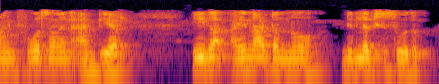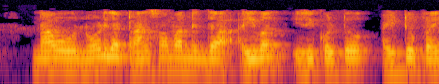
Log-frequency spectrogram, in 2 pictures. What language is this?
Kannada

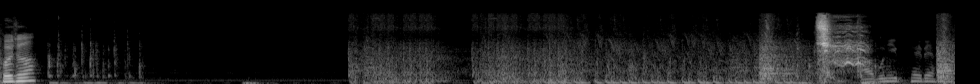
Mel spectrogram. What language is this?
Korean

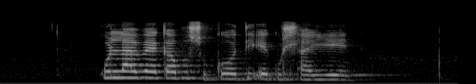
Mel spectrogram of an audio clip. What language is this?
Tsonga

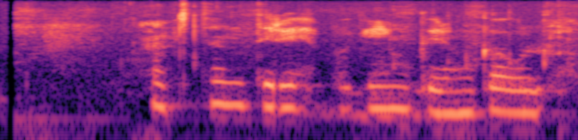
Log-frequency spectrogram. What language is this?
Icelandic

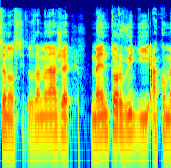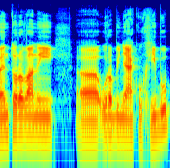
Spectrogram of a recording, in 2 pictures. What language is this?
Slovak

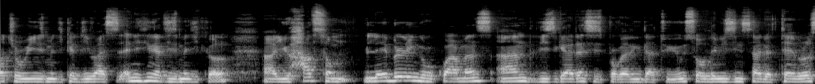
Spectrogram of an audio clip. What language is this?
English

